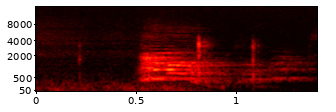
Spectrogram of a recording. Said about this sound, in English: Oh, God. No. You fucking pissed those dogs off. I didn't realize that they were guarding the bunker door.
